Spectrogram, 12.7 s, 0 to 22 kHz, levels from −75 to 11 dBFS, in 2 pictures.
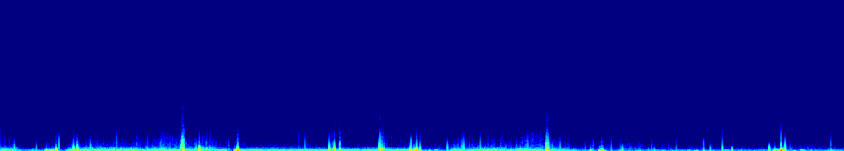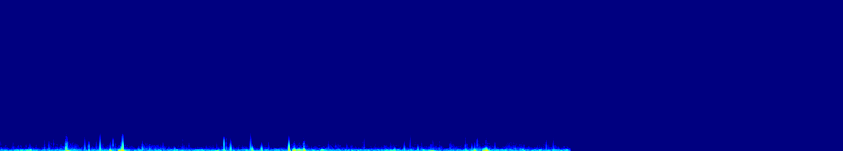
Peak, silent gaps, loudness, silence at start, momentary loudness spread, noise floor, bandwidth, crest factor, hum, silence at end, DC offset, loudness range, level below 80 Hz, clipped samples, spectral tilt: -2 dBFS; none; -32 LUFS; 0 s; 21 LU; under -90 dBFS; 5 kHz; 30 dB; none; 2.05 s; under 0.1%; 12 LU; -40 dBFS; under 0.1%; -11.5 dB/octave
